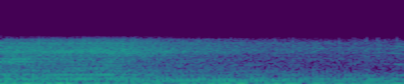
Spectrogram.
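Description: Motorcycle engine heard through a helmet camera, running at a steady pitch while its sound fades away.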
